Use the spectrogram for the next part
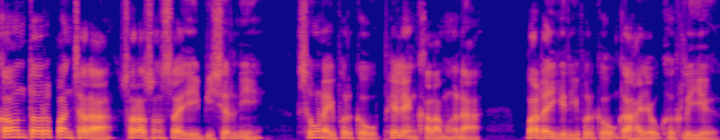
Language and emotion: Bodo, neutral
